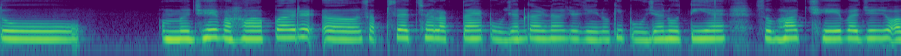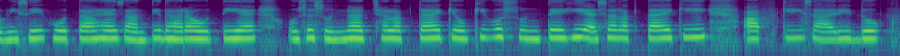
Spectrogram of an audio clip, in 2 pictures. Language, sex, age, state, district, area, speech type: Hindi, female, 30-45, Madhya Pradesh, Bhopal, urban, spontaneous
